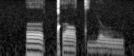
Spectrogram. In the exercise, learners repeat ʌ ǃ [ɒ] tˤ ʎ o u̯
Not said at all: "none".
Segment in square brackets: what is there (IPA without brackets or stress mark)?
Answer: ʌ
